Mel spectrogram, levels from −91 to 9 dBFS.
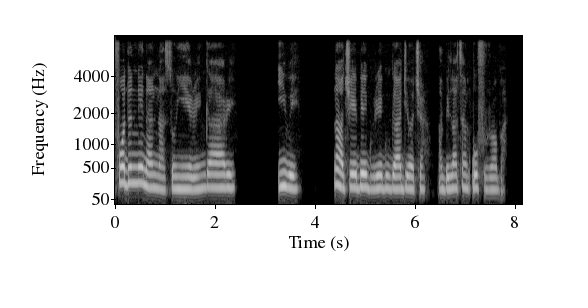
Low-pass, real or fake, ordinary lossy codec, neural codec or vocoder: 7.2 kHz; real; none; none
